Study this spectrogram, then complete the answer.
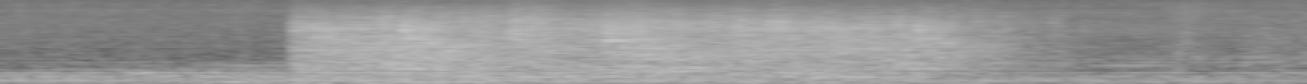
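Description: A metal gate creaks as it is pushed open.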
